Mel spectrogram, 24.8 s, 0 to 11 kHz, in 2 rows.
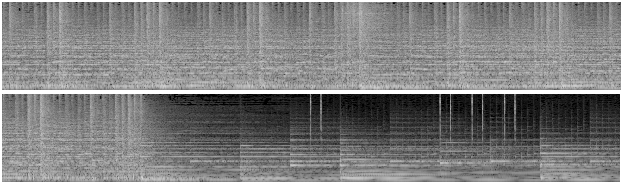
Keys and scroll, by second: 6.9 space, 23.0 Delete.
